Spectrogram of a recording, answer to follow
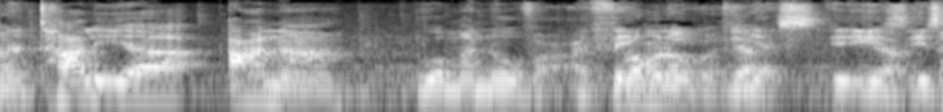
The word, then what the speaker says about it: Romanova: Romanova, yeah.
